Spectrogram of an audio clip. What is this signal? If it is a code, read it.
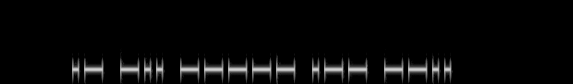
Morse code, heard as a keyed tone, about 20 wpm, 700 Hz. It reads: AD0WZ
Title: USA Call Signs - 5 Characters - Repeated 2x - 20wpm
